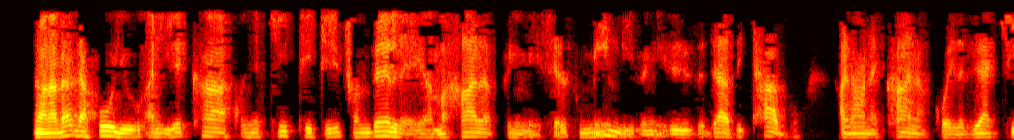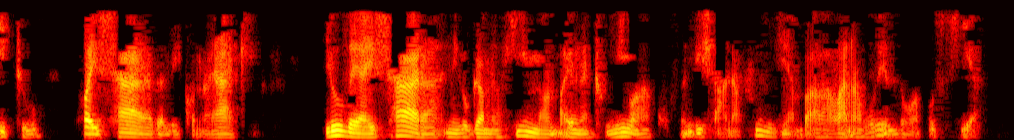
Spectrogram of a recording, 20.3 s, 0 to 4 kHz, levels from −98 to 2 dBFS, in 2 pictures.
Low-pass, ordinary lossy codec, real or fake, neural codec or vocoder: 3.6 kHz; MP3, 16 kbps; fake; codec, 16 kHz, 1.1 kbps, Voila-Tokenizer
